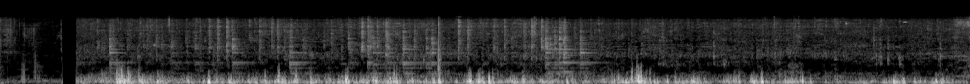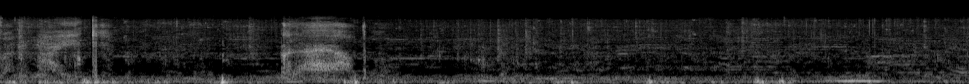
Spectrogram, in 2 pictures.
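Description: Wind buffeting and handling rumble on a phone microphone carried on a moving bicycle's handlebars. It is uneven and heaviest in the first half, cuts out for a moment just after the start, and has one short higher-pitched call about two-thirds of the way through.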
